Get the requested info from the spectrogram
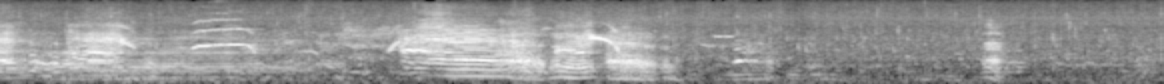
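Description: Proboscis monkey calls: a short call at the start, then a longer, rapidly pulsing call about two seconds in that lasts just over a second. A brief whistle-like note comes near the one-second mark, and a single click near the end.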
